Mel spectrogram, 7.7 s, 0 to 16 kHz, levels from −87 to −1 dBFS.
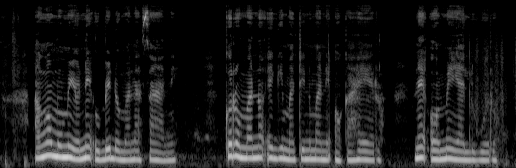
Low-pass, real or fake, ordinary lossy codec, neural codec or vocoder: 14.4 kHz; real; none; none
